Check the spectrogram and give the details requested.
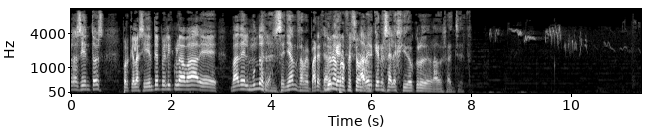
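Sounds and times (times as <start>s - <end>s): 
speech: 0.0s - 8.0s
small birds chirping: 8.2s - 11.3s.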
